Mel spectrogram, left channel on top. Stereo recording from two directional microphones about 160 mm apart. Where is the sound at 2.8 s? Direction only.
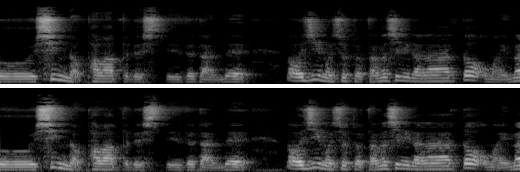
20° left (ahead or behind).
